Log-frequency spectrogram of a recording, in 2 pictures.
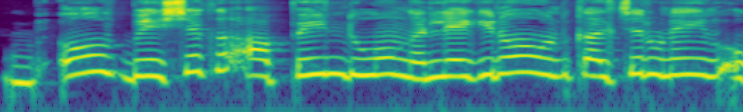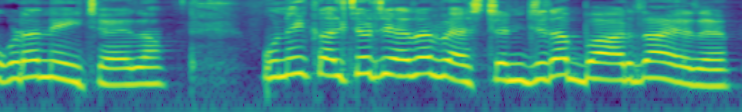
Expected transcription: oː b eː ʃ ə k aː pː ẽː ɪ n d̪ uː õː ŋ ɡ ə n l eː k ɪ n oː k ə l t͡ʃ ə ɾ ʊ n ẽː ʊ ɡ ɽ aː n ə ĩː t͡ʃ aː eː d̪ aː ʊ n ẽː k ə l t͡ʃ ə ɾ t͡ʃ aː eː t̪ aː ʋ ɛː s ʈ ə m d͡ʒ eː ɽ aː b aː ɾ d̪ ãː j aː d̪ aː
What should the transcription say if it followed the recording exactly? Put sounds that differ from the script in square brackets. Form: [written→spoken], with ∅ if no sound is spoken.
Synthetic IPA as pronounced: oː b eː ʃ ə k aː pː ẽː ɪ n d̪ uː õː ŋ ɡ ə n l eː k ɪ n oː k ə l t͡ʃ ə ɾ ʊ n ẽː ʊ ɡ ɽ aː n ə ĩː t͡ʃ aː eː d̪ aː ʊ n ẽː k ə l t͡ʃ ə ɾ t͡ʃ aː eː [t̪→d̪] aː ʋ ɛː s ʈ ə [m→n] d͡ʒ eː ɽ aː b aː ɾ d̪ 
